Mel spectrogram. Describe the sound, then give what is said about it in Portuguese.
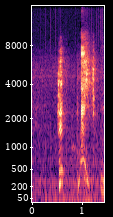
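A single sharp sneeze bursts out, a quick breathy explosion followed by a short trailing exhale and faint vocal sound. “Desculpa. Saúde.”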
